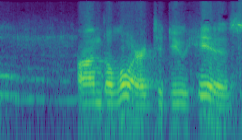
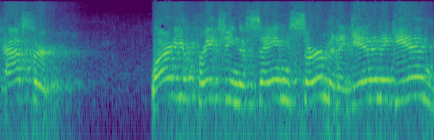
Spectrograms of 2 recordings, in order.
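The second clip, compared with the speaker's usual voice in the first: much higher, confrontational, demanding tone. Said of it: "they confront the pastor and say".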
